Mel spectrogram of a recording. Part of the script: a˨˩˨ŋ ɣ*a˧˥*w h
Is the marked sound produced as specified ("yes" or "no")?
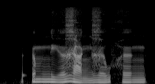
no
